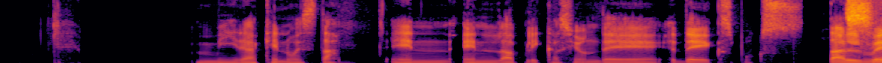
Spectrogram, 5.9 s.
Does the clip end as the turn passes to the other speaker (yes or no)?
no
